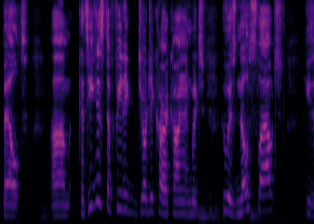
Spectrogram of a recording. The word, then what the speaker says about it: Georgi Karakhanyan: Georgi Karakhanyan. Karakhanyan, okay. Yeah. All right, yeah, it's spelled all crazy, but yeah, this was a much better fight, Mike.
